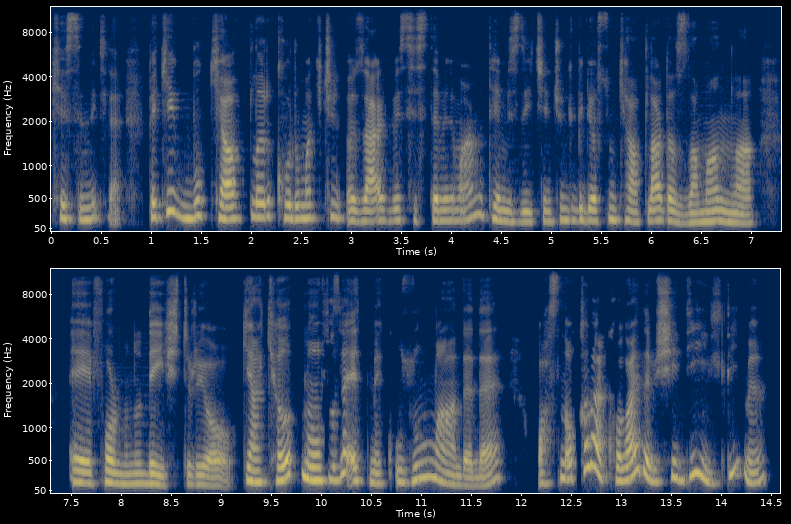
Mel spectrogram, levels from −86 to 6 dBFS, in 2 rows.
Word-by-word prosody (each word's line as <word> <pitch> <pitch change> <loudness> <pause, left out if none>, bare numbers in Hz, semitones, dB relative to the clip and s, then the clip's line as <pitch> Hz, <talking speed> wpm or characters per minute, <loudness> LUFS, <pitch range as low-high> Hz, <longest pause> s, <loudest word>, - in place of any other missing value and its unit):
Kesinlikle. 195 -1 -4 0.2
Peki 235 +6 +1
bu 235 0 -1
kâğıtları 200 +4 +2
korumak 200 0 -1
için 205 -1 -7
özel 160 +1 0
bir 170 - -3
sistemin 165 -1 -3
var 165 +5 -4
mı 250 0 -6
temizliği 150 -6 -2
için? 150 +1 -7
Çünkü 170 +2 -6
biliyorsun 170 +1 -1
kâğıtlar 165 0 -2
da 160 - +2
zamanla, 140 -1 -1 0.5
eee, 165 -3 +5
formunu 150 -2 +1
değiştiriyor. 140 -2 0
Yani 175 -3 +4
kâğıt 195 +11 +4
muhafaza 205 +2 +4
etmek 170 - 0
uzun 205 +8 0
vadede 140 - -2 0.3
aslında 160 +8 -2
o - - -7
kadar 375 -2 +3
kolay 215 - +3
da 250 - +5
bir - - -3
şey 195 +3 -2
değil, 220 - 0
değil 305 - -2
mi? 165 +7 -2
175 Hz, 150 wpm, -21 LUFS, 155-205 Hz, 0.5 s, eee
